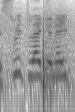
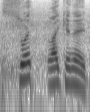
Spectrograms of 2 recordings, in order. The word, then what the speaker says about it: Sweat Like an Ape: Bon, on retrouve le bassiste des Sweet Like an Ape. Ça se prononce ? Ça se prononce Sweat Like an Ape.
